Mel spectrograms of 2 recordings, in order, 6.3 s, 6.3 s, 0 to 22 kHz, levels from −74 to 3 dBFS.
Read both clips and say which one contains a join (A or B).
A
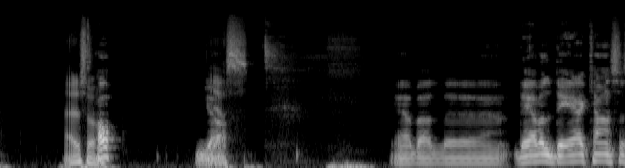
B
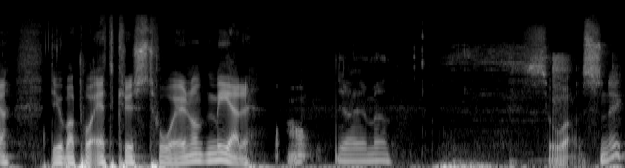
B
